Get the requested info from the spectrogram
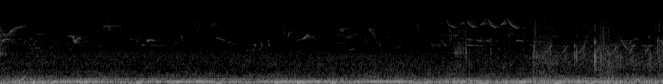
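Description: Songbirds chirping repeatedly over a steady low hum. About five seconds in, a scratchy rustling starts up.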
